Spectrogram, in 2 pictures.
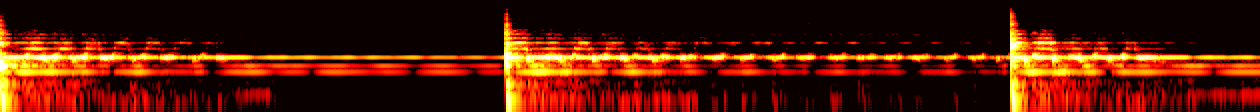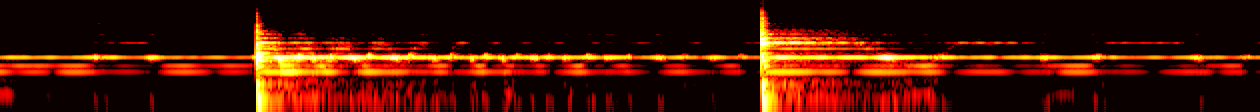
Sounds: Plucked string instrument, Music, Guitar, Musical instrument

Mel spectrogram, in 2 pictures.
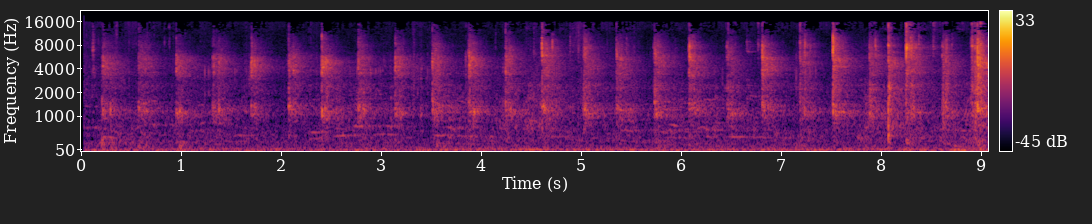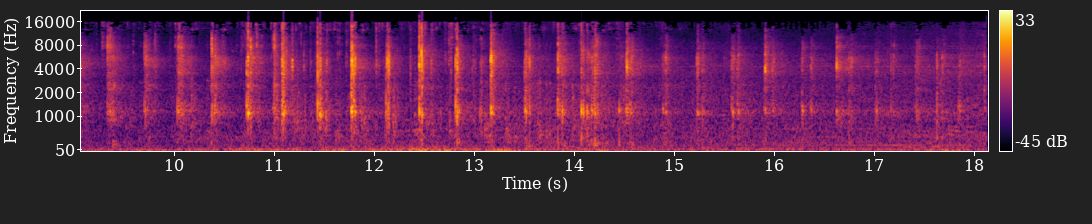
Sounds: Animal, livestock

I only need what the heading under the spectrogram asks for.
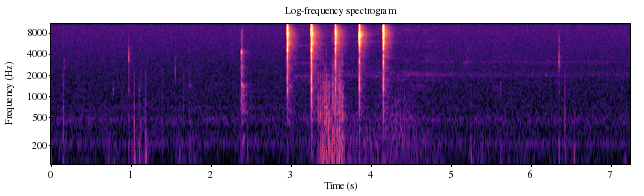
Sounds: Fire

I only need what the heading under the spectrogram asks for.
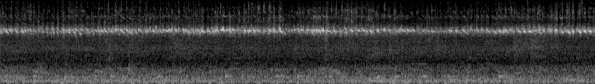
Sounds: Wild animals, Cricket, Insect, Animal

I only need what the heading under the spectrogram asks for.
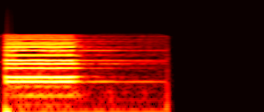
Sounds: Alarm, Car, Motor vehicle (road), car horn, Vehicle

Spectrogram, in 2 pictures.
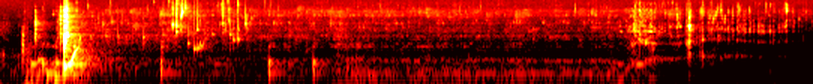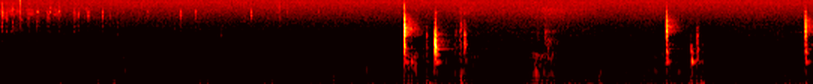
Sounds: Domestic sounds, Sink (filling or washing)

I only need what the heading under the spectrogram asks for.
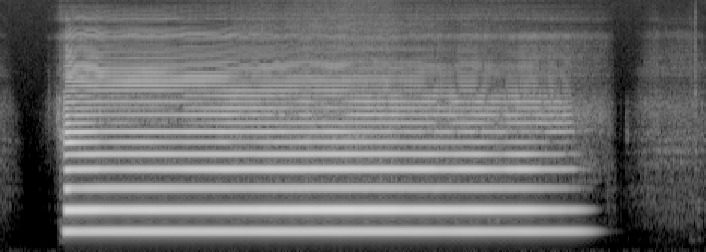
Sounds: woodwind instrument, Music, Musical instrument

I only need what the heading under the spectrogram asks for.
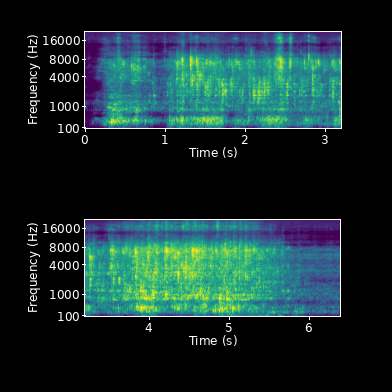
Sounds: Water, home sounds, Toilet flush

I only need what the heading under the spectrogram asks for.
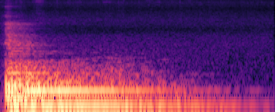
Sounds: thud

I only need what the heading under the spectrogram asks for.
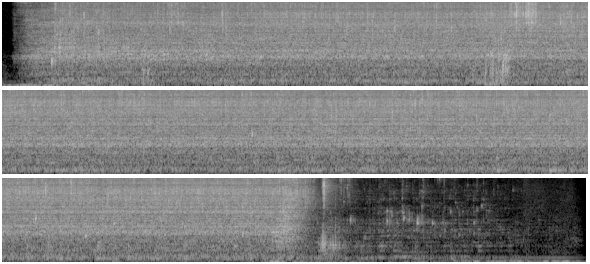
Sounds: home sounds, Bathtub (filling or washing)

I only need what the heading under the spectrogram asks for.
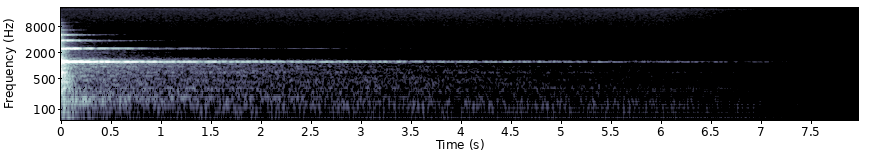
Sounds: Music, Piano, Keyboard (musical), Musical instrument

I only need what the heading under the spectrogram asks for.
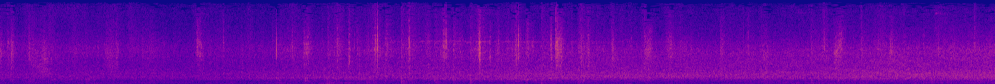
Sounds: Run

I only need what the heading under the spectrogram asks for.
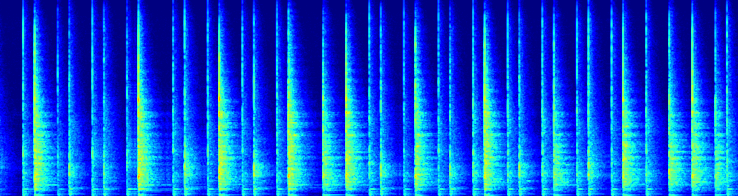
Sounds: Musical instrument, Music, Drum, Percussion, Drum kit

